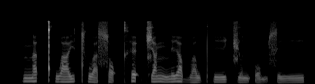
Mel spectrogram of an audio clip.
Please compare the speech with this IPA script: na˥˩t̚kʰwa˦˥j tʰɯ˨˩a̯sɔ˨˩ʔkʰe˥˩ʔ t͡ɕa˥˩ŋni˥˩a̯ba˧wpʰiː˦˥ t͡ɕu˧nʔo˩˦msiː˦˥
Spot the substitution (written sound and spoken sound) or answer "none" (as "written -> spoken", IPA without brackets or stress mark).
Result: ɯ˨˩ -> u˨˩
